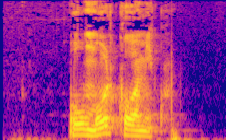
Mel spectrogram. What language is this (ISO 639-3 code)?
por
